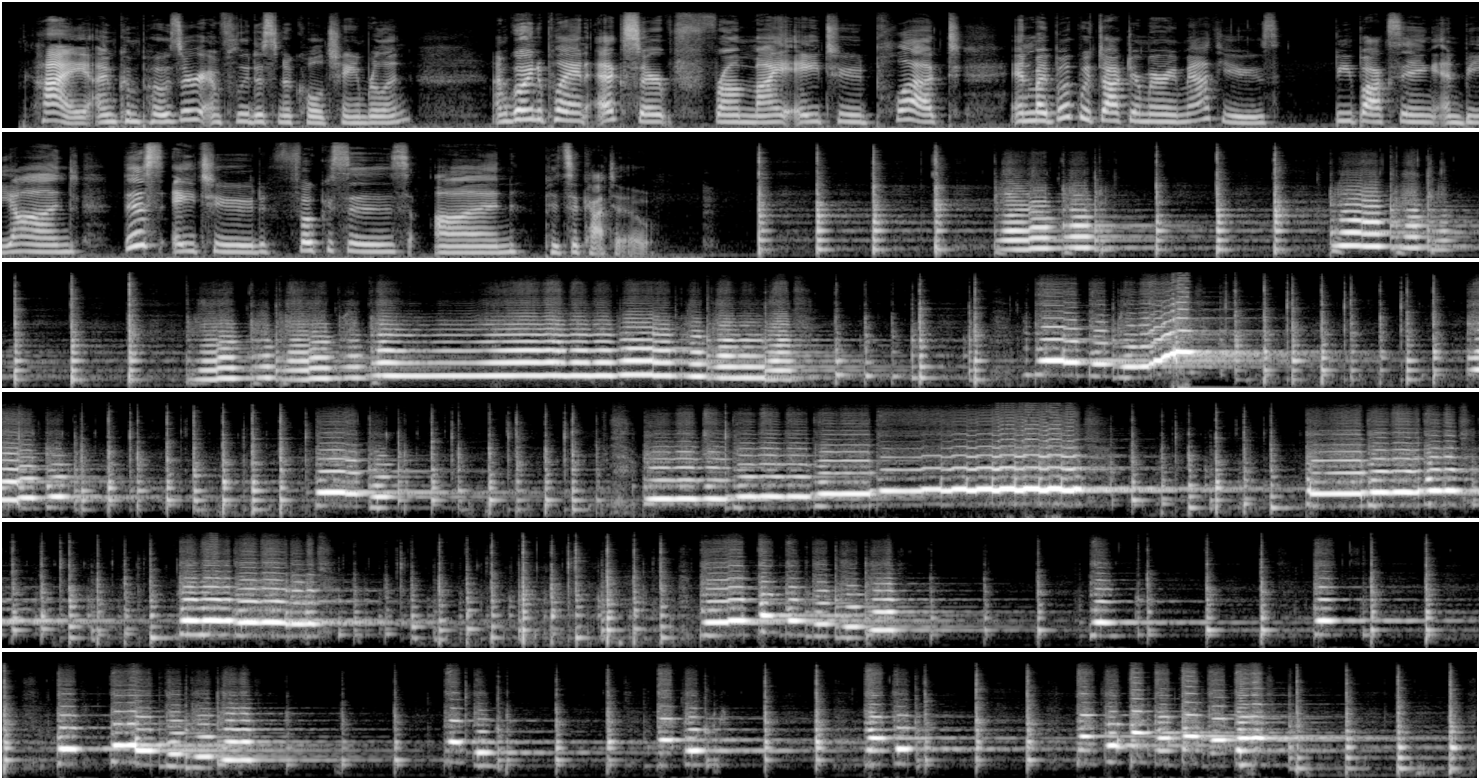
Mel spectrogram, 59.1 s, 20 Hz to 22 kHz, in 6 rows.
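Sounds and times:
solo flute playing: 16.5 - 17.7, 18.7 - 19.8, 21.0 - 25.7, 26.5 - 28.7, 29.4 - 30.9, 31.5 - 33.0, 33.8 - 42.4, 44.0 - 46.0, 46.7 - 49.0, 49.6 - 51.6, 52.2 - 58.6.

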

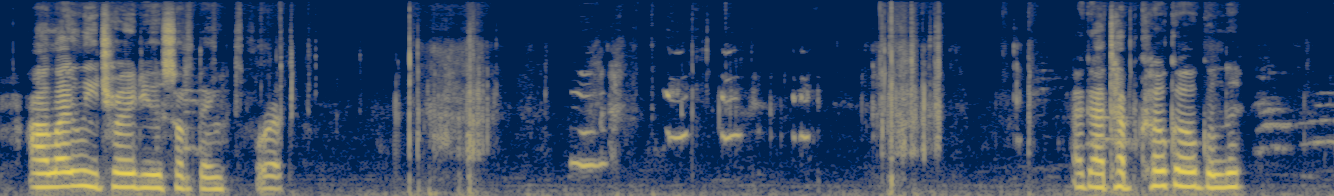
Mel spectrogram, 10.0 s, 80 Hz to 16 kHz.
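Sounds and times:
plastic sleeve pages crinkling: 1.7 - 5.3, 6.4 - 7.9.

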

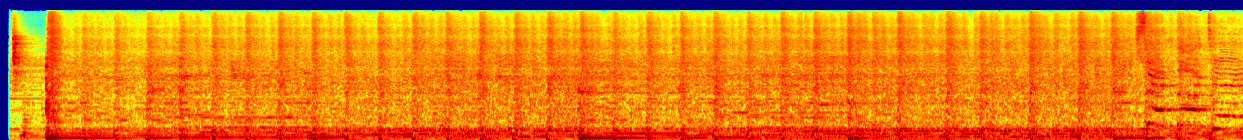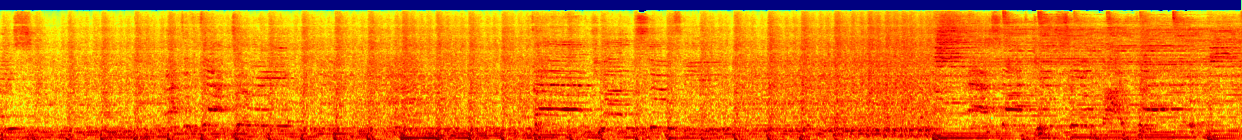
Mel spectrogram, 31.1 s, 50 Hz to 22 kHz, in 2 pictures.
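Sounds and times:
bass guitar: 0.0 - 31.0
distorted electric guitars: 0.0 - 31.0
drum kit: 0.0 - 31.0
person singing: 14.2 - 16.1, 17.6 - 19.4, 22.2 - 24.9, 27.4 - 31.0.

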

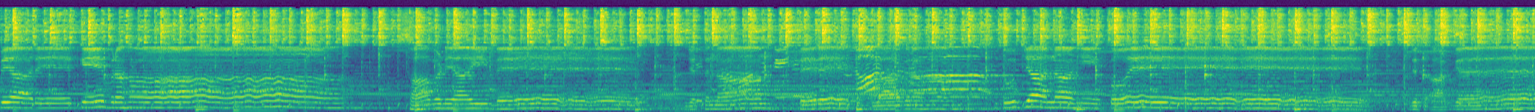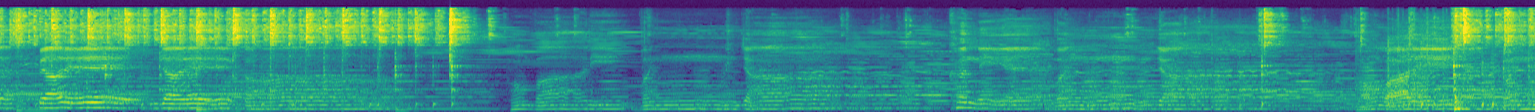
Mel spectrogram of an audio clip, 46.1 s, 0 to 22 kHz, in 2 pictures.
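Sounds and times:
tabla: 0.0 - 30.3, 40.8 - 42.4, 43.3 - 46.0
harmonium: 0.0 - 46.0
man singing devotional song: 0.0 - 46.0.

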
